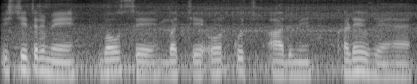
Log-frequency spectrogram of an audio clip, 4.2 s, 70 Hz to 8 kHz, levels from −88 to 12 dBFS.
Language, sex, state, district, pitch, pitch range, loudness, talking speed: Hindi, male, Uttar Pradesh, Saharanpur, 135 Hz, 125-150 Hz, -18 LUFS, 170 wpm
